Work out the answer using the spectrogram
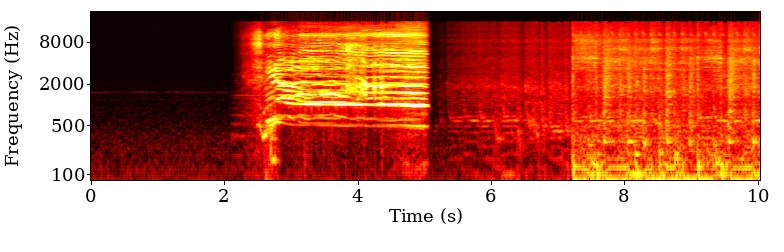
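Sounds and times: children shouting: 0:02.3 - 0:05.1.

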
